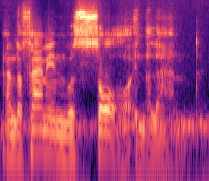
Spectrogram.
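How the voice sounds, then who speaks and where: A man narrating a dramatized scripture, reading in a formal, measured way. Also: lowish voice, background noise.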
